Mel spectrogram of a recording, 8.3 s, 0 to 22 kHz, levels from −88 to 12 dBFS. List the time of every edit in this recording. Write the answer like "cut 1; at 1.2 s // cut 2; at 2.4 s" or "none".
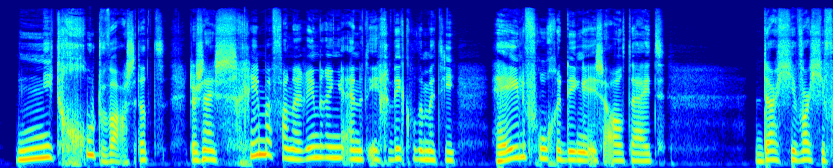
cut 1; at 1.4 s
